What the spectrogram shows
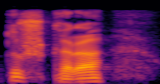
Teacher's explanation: with the S preceded in the same word by a vowel other than a, it becomes sh, not duskara, but dushkara.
